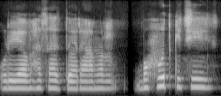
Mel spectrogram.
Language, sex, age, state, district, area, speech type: Odia, female, 30-45, Odisha, Kalahandi, rural, spontaneous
